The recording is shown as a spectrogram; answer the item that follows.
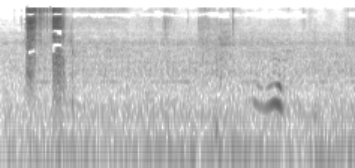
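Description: Two quick, short bursts of noise at the start, then a steady low outdoor rumble, with a brief 'ooh' from a voice near the end.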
